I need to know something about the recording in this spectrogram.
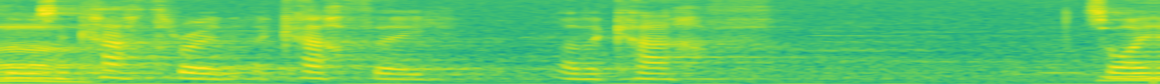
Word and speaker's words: Cath: So, do you like the Kate or not Kate? Kate. I'm not Kate either, no. Not Kate? No, I'm Cath, C-A-T-H. Yeah. Yeah, my pronunciation is different, but we write your name like this, C-A-T-H. Yeah, but Cath. I'm quite happy whatever it comes out as long as it starts off here as Cath.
